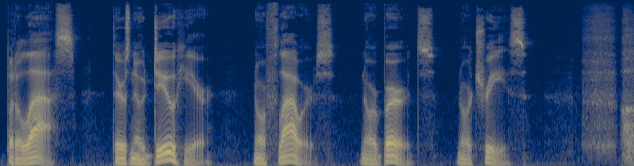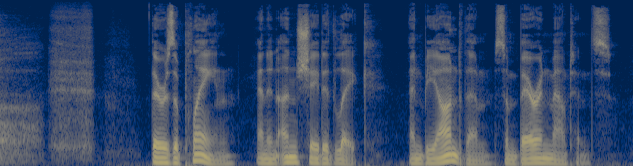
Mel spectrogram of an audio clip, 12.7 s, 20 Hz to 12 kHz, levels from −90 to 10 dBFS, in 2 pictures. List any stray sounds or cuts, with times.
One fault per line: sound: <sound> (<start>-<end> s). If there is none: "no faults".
sound: breath (5.8-7.4 s)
